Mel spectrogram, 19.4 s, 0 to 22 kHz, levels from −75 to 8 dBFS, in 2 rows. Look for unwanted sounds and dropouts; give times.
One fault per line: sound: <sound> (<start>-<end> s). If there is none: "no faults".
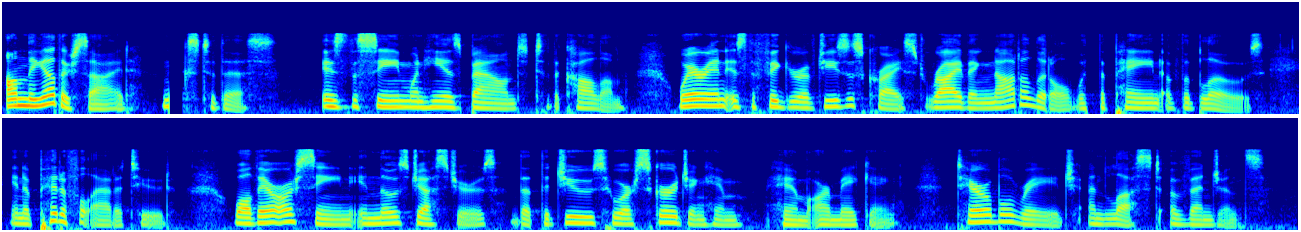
sound: dropout (1.3-1.4 s)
